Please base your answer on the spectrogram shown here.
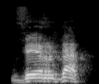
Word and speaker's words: verdad: Verdad es una palabra aguda, termina en D, pero la sílaba tónica es la última, verdad. Porque usted no va a decir, es verdad, ¿no? No va a decir es verdad, es verdad. Se escucha más el énfasis, la mayor fuerza de voz en la última sílaba que sería la sílaba da.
